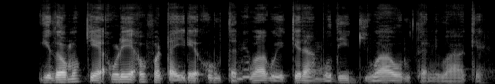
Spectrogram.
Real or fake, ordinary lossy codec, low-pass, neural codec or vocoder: fake; none; none; codec, 44.1 kHz, 3.4 kbps, Pupu-Codec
